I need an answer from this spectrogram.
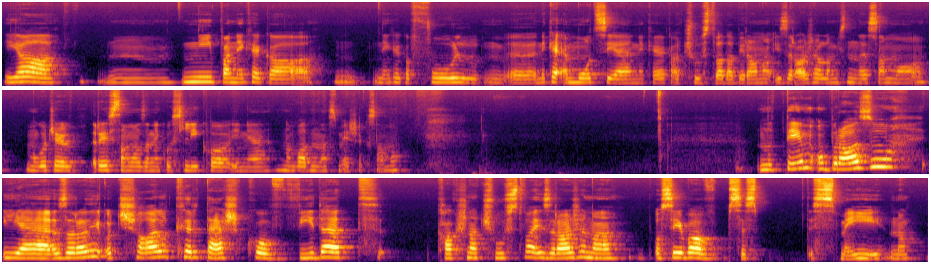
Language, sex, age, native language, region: Slovenian, female, 18-29, Slovenian, Drava region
